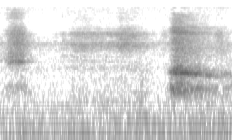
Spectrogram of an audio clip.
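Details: Two short, forceful nasal blows of air in a quiet room, the second louder, during a standing manual-therapy spinal decompression session; snorting.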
